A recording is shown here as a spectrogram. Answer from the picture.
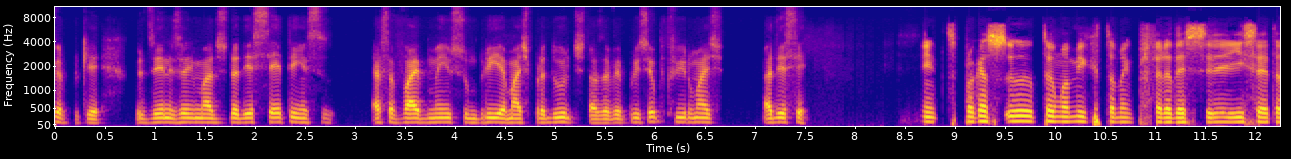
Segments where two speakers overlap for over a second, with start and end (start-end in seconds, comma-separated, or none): none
